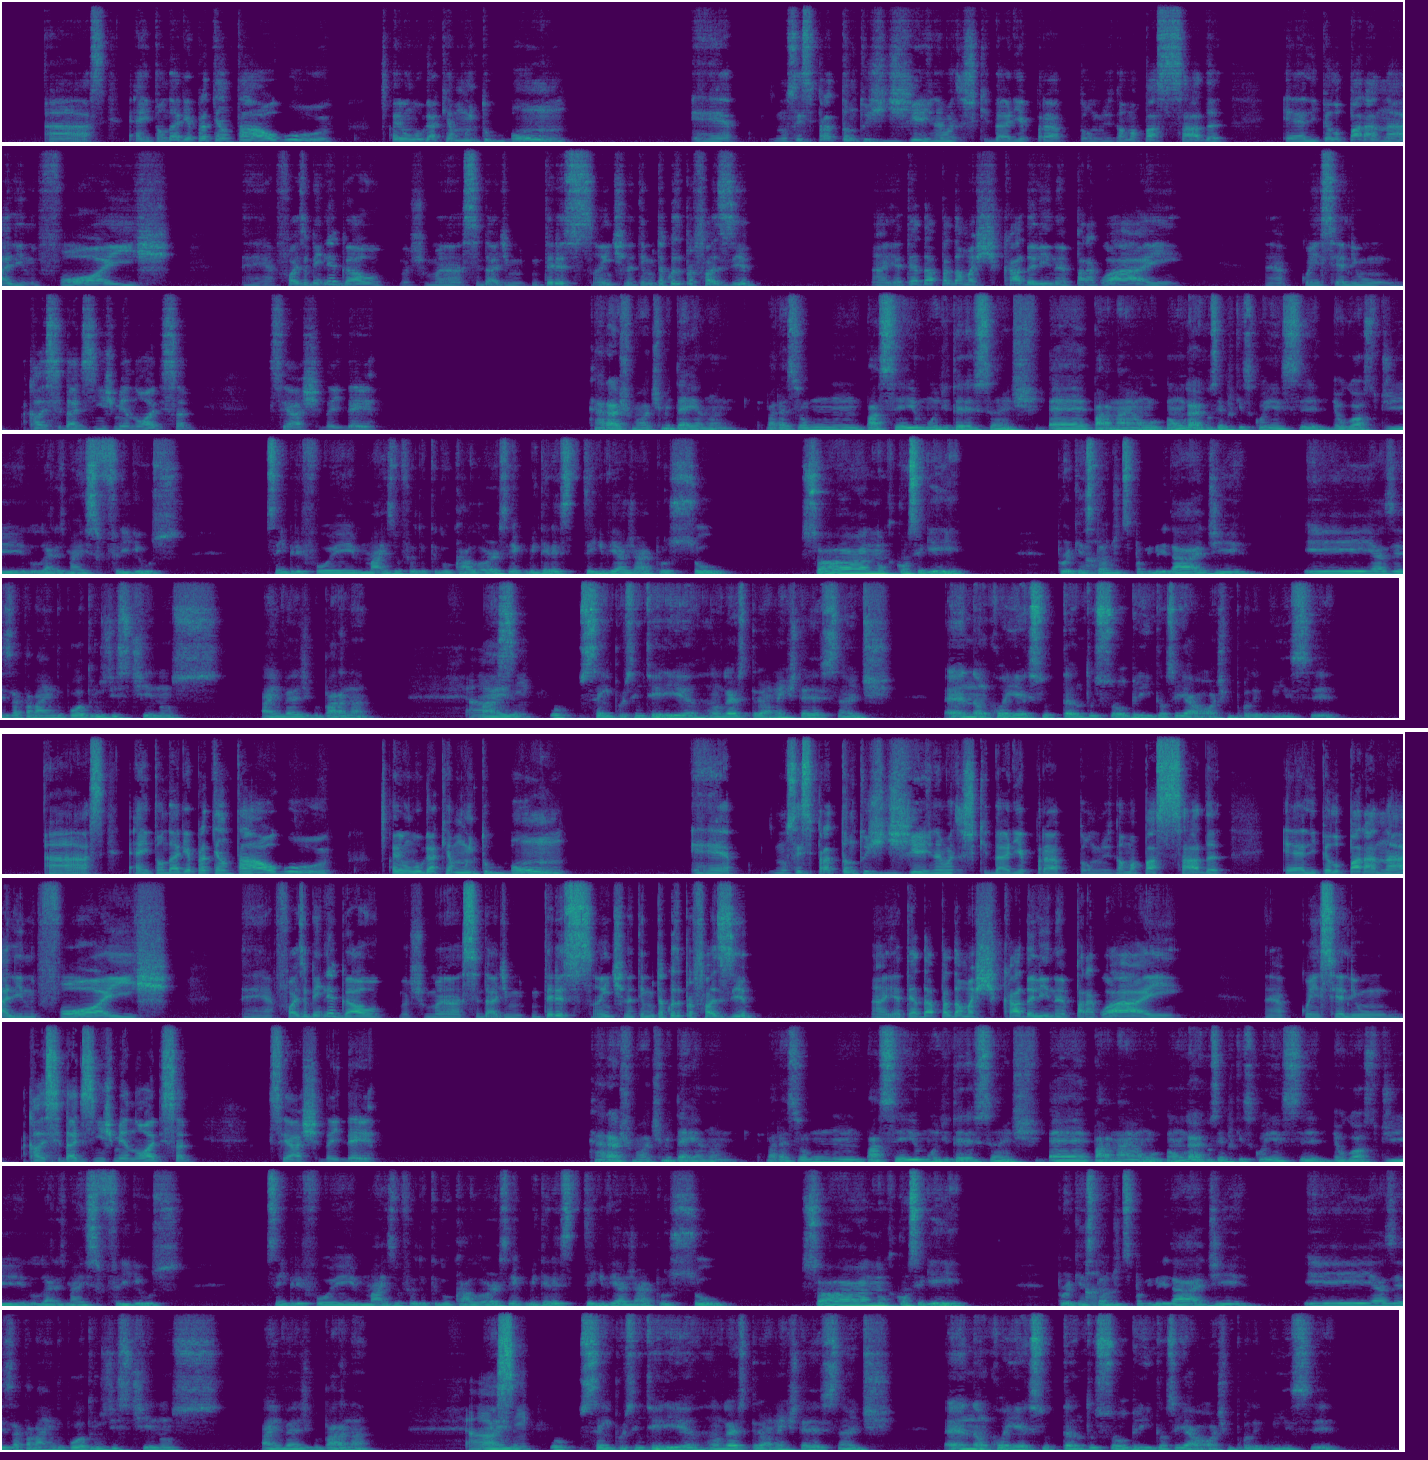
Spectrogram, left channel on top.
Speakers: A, on the right (about 45°); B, on the left (about 15°).
A: Ah, s- é, então daria para tentar algo, é, um lugar que é muito bom, é, não sei se para tantos dias, né, mas acho que daria para pelo menos dar uma passada é, ali pelo Paraná, ali no Foz. É, Foz é bem legal, eu acho uma cidade muito interessante, né, tem muita coisa para fazer. Aí até dá para dar uma esticada ali, né, Paraguai, né, conhecer ali um, aquelas cidadezinhas menores, sabe? O que você acha da ideia?
B: Cara, acho uma ótima ideia, mano. Parece um passeio muito interessante. É, Paraná é um, é um lugar que eu sempre quis conhecer. Eu gosto de lugares mais frios. Sempre foi mais do frio do que do calor. Sempre me interessei em viajar para o sul. Só nunca consegui por questão
A: Aham.
B: de disponibilidade e às vezes acabar indo para outros destinos ao invés de ir para o Paraná.
A: Ah,
B: Mas
A: sim.
B: eu 100% iria. É um lugar extremamente interessante. É, não conheço tanto sobre, então seria ótimo poder conhecer.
